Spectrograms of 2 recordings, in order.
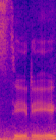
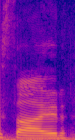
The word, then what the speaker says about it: Cide: why it is pronounced cd it's the first two letters of my first and last name it is literally my initials so yeah so i'm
